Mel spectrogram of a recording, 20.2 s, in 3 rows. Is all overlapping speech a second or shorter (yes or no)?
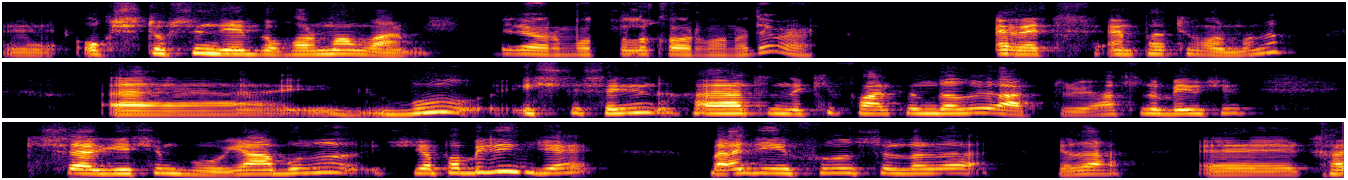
yes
